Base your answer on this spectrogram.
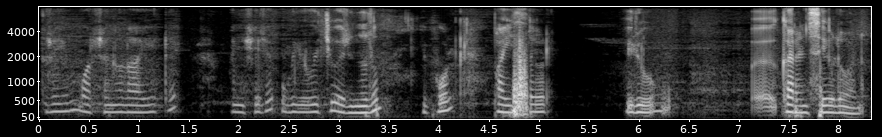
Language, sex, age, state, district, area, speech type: Malayalam, female, 60+, Kerala, Idukki, rural, spontaneous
